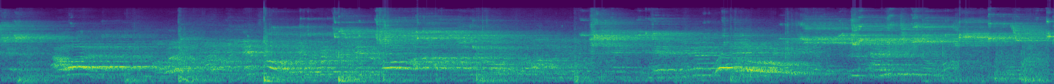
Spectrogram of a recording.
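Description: Basketball game sounds in a gym hall: the ball bouncing on the hardwood floor and players' voices calling out on court.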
